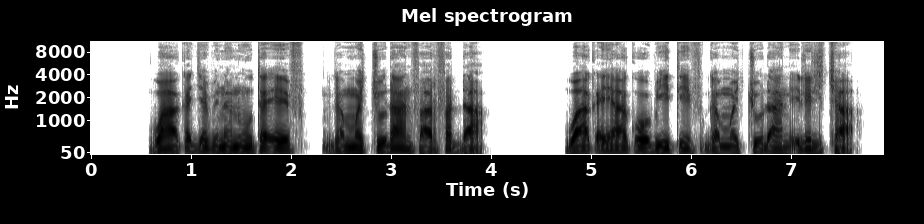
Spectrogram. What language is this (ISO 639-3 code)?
orm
